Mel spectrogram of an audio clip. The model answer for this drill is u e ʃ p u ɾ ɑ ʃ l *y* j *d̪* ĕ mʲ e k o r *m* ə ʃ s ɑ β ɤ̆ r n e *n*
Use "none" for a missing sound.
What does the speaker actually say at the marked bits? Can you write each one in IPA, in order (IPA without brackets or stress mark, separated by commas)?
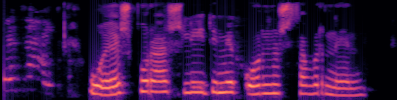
i, d̪, n, n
